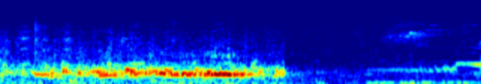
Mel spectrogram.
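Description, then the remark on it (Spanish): A single long, low owl hoot rises and holds for about two seconds, then breaks off into near silence with faint background noise. “y entonces el búho le hace.”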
